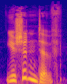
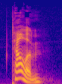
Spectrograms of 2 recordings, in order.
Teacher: The H's at the beginning of have and him will often get dropped. So you shouldn't have becomes you shouldn't have. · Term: elision of the H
